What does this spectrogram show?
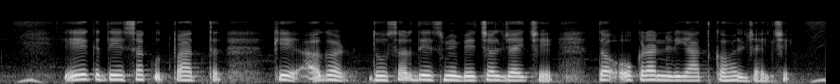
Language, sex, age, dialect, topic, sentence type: Maithili, female, 25-30, Eastern / Thethi, banking, statement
